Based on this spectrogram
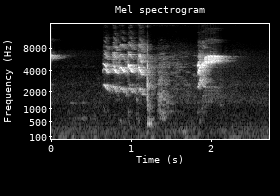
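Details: White-rumped shama song recorded as a master track for teaching other birds to sing: a rich, dense burst of warbled, chattering notes, then a clear high whistle that slurs downward, with a quiet background.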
